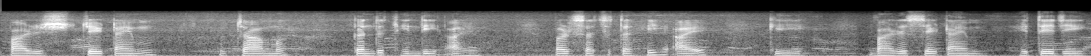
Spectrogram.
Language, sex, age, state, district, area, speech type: Sindhi, male, 18-30, Gujarat, Kutch, urban, spontaneous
